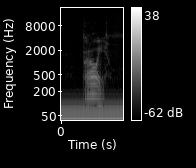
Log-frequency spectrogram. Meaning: prey, catch
- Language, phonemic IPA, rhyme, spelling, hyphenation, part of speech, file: Dutch, /proːi̯/, -oːi̯, prooi, prooi, noun, Nl-prooi.ogg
